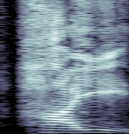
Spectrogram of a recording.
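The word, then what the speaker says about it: high: Rule पढ़ा था कि आई के बाद यदि जी एच रहता है तो जी एच क्या होता है? साइलेंट रहता है और आई का आई उच्चारण होता है हाई।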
